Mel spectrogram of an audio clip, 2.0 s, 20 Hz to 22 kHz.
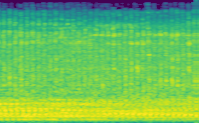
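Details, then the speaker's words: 2010 Kawasaki KX450F no-start, top end rebuilt about a year ago with new valves and cut seats, idles steadily but slightly lumpy after brake cleaner sprayed into the airbox; runs too long for brake cleaner alone, so fuel pump works; fuel delivery still suspected. "now you'll know that it's idling right now i think well the fuel pump must be working because i didn't spray enough brake cleaner for it to run this long"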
